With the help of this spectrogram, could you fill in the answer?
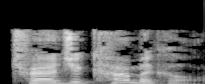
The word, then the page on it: tragicomical: British English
